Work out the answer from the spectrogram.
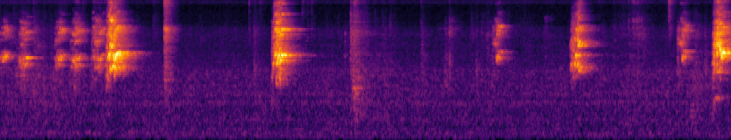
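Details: Tame Javan myna making unusual sounds: scattered harsh, scratchy squawks and chattering bursts separated by quiet pauses of one to two seconds.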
